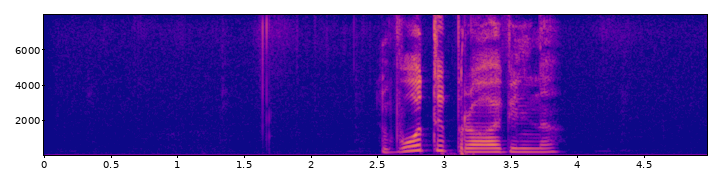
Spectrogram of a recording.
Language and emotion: Russian, sad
